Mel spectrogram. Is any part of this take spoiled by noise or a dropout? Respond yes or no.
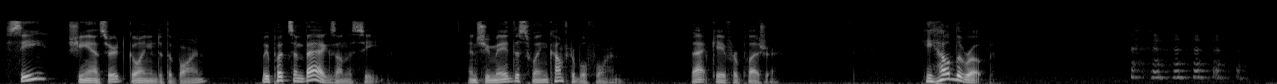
yes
